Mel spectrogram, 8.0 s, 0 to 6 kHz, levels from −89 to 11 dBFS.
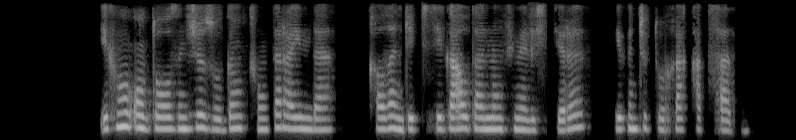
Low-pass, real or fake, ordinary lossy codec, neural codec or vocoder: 5.4 kHz; fake; AAC, 24 kbps; codec, 24 kHz, 0.9 kbps, WavTokenizer, large speech release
